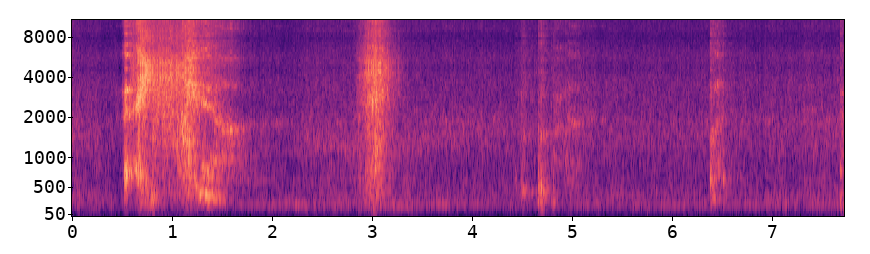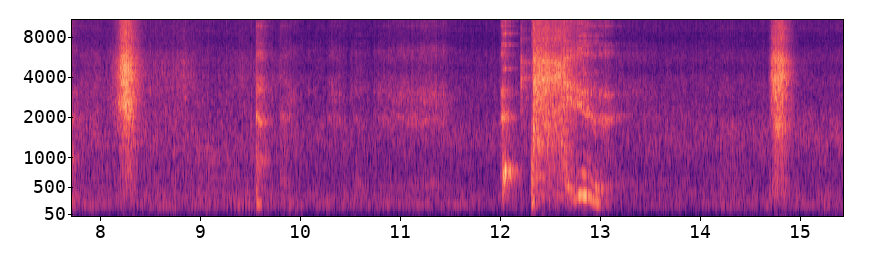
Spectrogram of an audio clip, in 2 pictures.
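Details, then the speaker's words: Two forceful sneezes with sniffs and quieter nasal sounds between them, over a steady low room hum, in the middle of a severe hay fever day; repeated sneezing, with more sneezes still to come. "Yeah. Maybe it'll settle down now. Maybe not. I still need to sneeze."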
